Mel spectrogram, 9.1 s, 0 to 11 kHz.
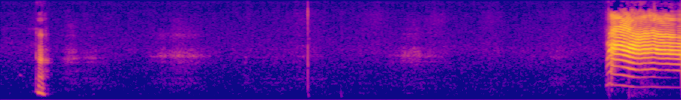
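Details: At bedtime Kuku-chan, a 19-year-old house cat, calls to be joined and greets with joy. Near-silence and a brief soft sound come first, then a loud, bright, sustained meow begins at the very end.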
